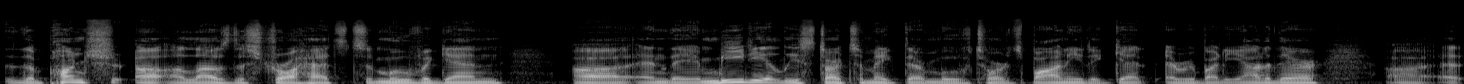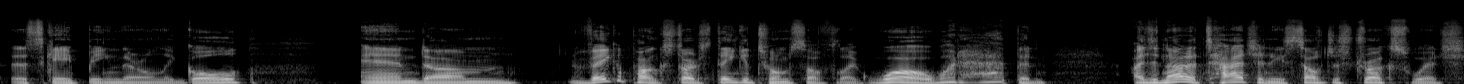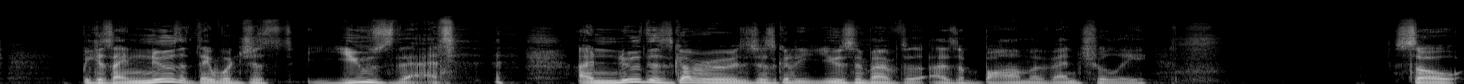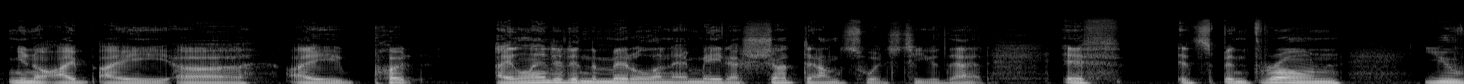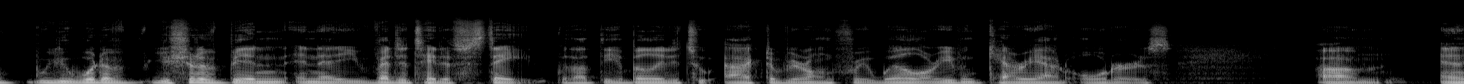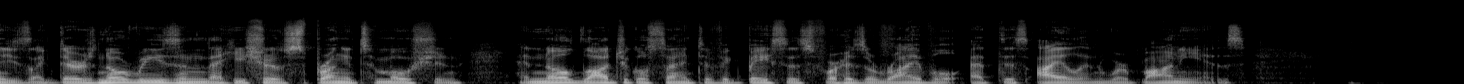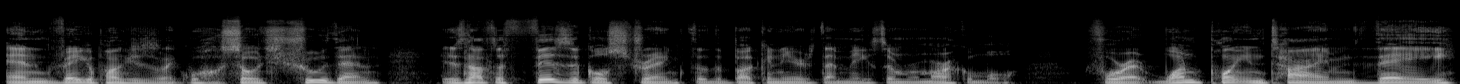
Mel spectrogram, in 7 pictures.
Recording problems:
wrong speed and pitch; too slow and too low; 0.6 times normal speed

